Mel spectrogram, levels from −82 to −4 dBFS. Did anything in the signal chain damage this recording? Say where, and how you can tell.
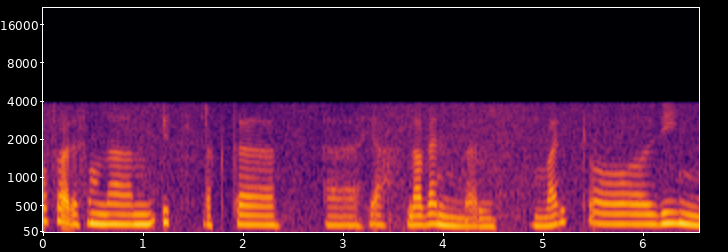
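No, the speech arrives intact through a telephone path whose band stops at about 3.8 kHz, consistent with G.711 A-law coding at 64 kbps, and the room noise beneath it sits about 18 dB below the voice as part of the original recording.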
